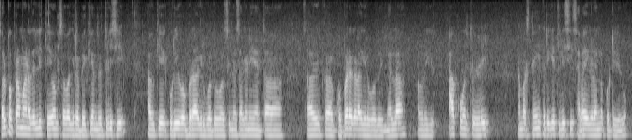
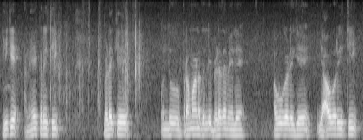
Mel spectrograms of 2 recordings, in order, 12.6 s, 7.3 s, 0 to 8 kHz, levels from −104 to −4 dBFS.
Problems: background sounds at intervals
